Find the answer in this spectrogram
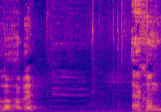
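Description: A man speaking in Bengali, his voice gliding sharply upward at the end of a word, then a pause of about a second with only faint, thin high tones before he speaks again.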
